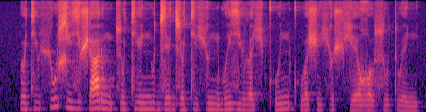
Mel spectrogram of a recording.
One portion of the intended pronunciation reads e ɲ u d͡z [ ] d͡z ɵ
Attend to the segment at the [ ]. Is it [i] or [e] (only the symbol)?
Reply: e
